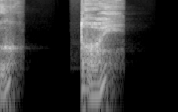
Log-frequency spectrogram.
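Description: A man's voice in two short wordless utterances, like sighs or exclamations, each about half a second long and about a second apart, with complete silence between them.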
